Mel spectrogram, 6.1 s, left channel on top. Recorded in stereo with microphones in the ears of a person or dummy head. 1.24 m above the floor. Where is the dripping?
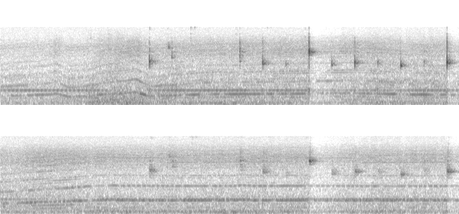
50° left (ahead or behind), 0.7 m.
